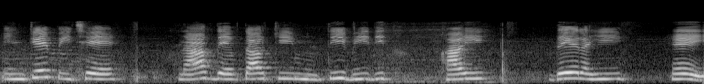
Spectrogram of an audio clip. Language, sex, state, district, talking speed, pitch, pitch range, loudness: Hindi, female, Madhya Pradesh, Dhar, 95 wpm, 255 Hz, 245-270 Hz, -16 LUFS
